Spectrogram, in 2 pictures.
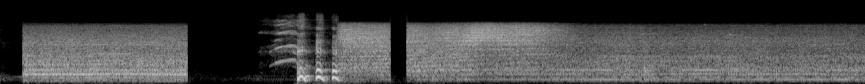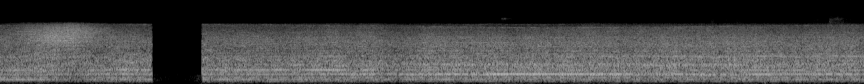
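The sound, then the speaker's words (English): Steady, loud steam hissing from a mechanical steampunk elephant, with a low mechanical hum beneath, broken by two brief silences and a short burst of rattling clicks early on. “It's just shooting steam out of the fucking...”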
